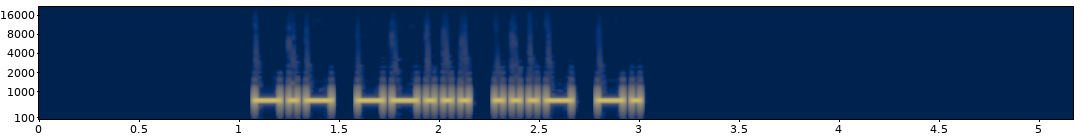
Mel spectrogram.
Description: Morse code, heard as a keyed tone, about 28 wpm, 700 Hz. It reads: K7VN
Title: USA Call Signs - 4 Characters - Repeated 3x - 28wpm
